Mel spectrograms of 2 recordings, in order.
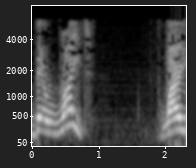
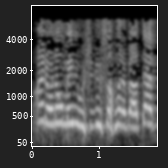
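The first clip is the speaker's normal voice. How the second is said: much higher, mock timid hedging; timid report voice; 11 semitones higher than usual. Host mocking the cautious reports, high timid hedge. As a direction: hedge it like a nervous bureaucrat. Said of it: "They took great pains to be like".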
